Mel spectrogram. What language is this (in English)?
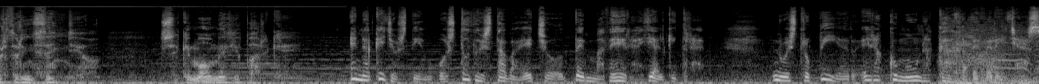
Spanish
